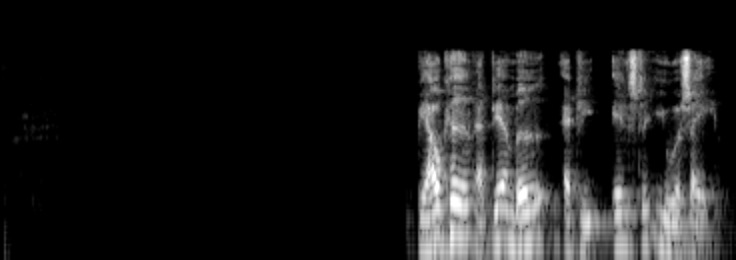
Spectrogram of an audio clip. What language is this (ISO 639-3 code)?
dan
